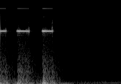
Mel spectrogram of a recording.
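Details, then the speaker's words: Welch Allyn SureTemp Plus 690/692 electronic thermometer in rectal mode: three quick high-pitched beeps after about 10 seconds, signalling that the final temperature is reached and displayed. "when the final rectal temperature has been reached in approximately 10 seconds the unit beeps and the temperature displays"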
